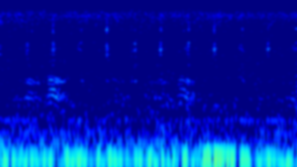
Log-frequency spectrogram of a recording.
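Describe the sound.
Faint, steady ticking of an alarm clock in a mountain hut buried under avalanche snow: many quick, evenly spaced light ticks over a low, dull background hum.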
